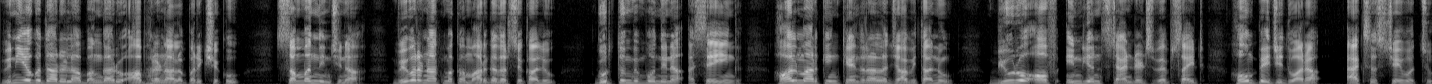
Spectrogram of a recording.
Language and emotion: Telugu, neutral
